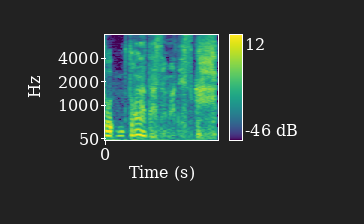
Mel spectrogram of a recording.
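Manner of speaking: small, quavering, trembling whispered voice. Retelling what a muscular man asked, imitating a small trembling voice. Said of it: "震えながら小さい声で".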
